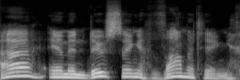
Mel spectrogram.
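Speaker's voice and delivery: very slow, drawn-out, swooping character voice. Retelling a cartoon scene about cleaning a toaster: Hank Hill voice. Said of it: "I love the way he pronounces certain words".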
